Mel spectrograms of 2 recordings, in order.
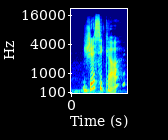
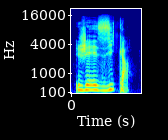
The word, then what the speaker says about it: Jessica: And that is also why my name, Jessica, is spelled with double S, because before and after the S, there is the E and the I, which are vowels, so with only one S, you would read Jessica. But Jessica needs to be spelt with two S's.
